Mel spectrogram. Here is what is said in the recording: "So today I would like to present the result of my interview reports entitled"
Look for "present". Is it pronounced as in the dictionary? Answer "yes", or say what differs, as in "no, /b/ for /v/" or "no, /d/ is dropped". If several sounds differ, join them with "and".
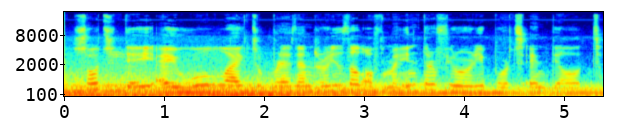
yes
